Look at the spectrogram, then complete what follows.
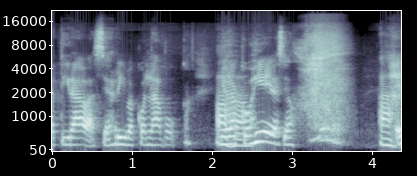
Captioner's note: blows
